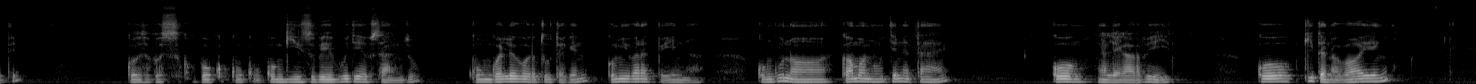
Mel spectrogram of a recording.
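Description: A speech clip with two brief stutters, at 5.32 to 5.37 s and 11.37 to 11.41 s, where about 44 ms of sound plays twice. These are overlapping chunks: the audio was handled in 6-second chunks, each starting slightly before the previous one ended.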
